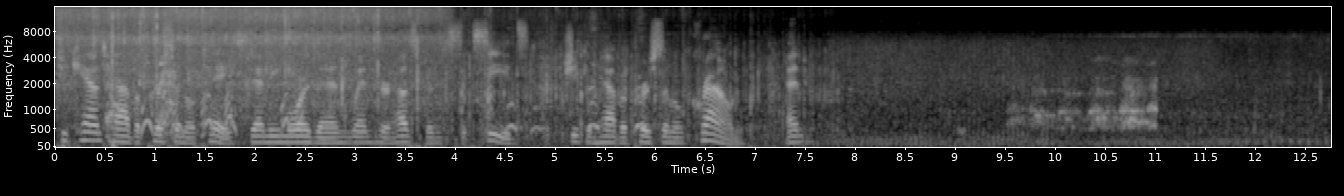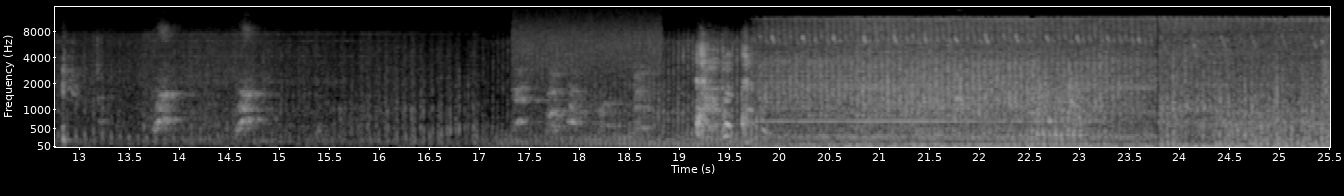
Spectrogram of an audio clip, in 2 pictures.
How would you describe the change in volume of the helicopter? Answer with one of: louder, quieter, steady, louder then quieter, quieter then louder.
louder.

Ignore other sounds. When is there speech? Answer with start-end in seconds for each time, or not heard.
0.0-7.6.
